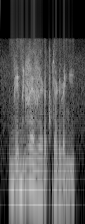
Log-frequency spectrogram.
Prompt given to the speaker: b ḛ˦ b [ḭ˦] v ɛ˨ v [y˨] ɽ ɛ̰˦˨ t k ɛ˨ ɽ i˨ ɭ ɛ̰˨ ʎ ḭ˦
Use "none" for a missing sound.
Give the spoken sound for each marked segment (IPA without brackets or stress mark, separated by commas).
ḭ˦, e˨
